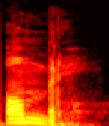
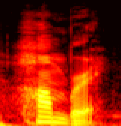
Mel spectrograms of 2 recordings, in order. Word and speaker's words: hombre: Él es hombre. Notice that the H is completely silent. It's not hombre, it's hombre.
